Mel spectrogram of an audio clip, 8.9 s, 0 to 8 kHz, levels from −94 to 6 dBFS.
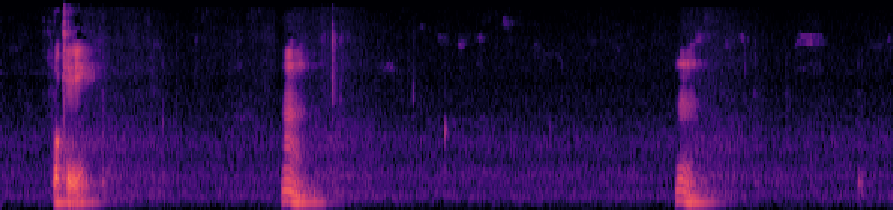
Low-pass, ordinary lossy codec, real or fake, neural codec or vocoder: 7.2 kHz; none; real; none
